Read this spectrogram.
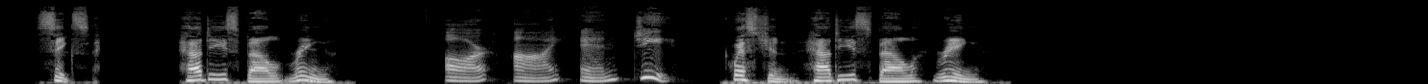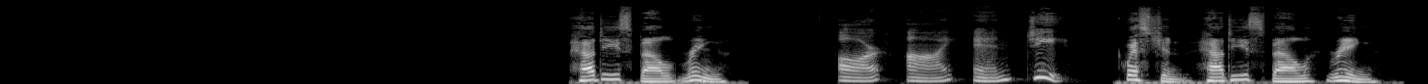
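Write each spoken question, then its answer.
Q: Question, how do you spell ring?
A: R-I-N-G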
